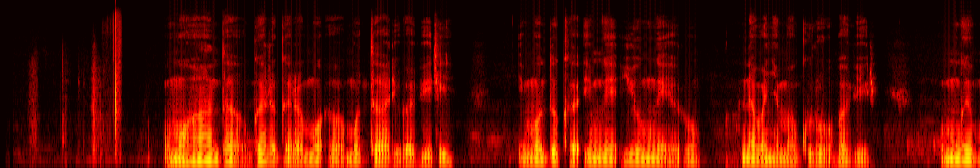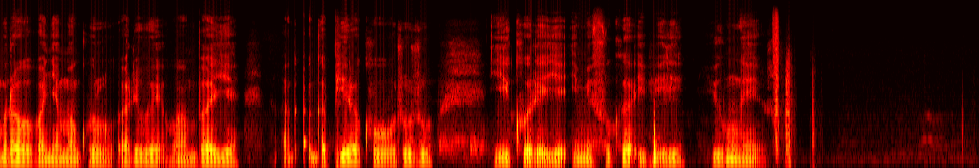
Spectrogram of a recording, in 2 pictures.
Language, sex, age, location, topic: Kinyarwanda, male, 18-24, Kigali, government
